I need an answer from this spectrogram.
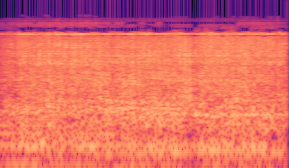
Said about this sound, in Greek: Πλησιάζει τώρα και το πυροσβεστικό ε, όχημα. Θα τραβήξουν και οι πυροσβέστες μάνικες εδώ σε αυτό το σημείο.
